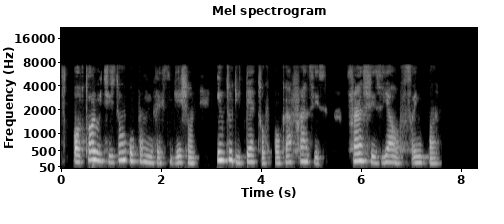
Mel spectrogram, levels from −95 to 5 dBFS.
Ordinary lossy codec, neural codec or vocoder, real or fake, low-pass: none; codec, 16 kHz in and 24 kHz out, 1.1 kbps, FireRedTTS-2 codec; fake; 7.2 kHz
